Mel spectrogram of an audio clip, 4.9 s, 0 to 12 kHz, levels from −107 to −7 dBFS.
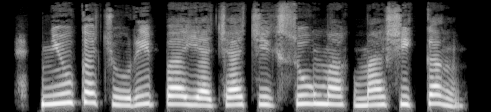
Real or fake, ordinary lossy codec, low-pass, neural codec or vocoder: real; Opus, 64 kbps; 10.8 kHz; none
